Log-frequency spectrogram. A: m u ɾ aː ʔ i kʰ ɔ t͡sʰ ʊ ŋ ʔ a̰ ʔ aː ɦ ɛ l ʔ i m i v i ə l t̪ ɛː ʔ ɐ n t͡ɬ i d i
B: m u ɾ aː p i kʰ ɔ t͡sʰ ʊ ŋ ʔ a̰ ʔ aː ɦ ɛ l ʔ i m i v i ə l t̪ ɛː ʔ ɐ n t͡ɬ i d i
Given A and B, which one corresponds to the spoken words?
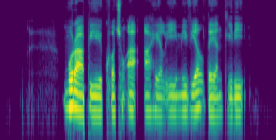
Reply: B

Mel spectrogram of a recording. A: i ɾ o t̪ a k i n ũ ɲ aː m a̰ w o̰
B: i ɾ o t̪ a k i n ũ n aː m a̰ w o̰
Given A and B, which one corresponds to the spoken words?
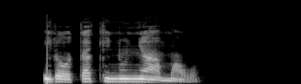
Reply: A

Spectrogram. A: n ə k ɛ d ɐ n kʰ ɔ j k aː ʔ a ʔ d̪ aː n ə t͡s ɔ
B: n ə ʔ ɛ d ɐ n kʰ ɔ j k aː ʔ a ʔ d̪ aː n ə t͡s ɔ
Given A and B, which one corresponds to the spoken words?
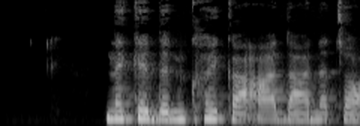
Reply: A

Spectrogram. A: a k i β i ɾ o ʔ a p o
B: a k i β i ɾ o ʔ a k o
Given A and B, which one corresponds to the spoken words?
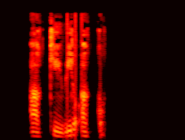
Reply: B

